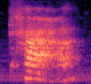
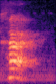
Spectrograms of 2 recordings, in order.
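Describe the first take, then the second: First: It is said in a Texas accent. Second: It is said in a non-Texas accent. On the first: "It's like Texas. They say car" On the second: "Now here we say car"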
